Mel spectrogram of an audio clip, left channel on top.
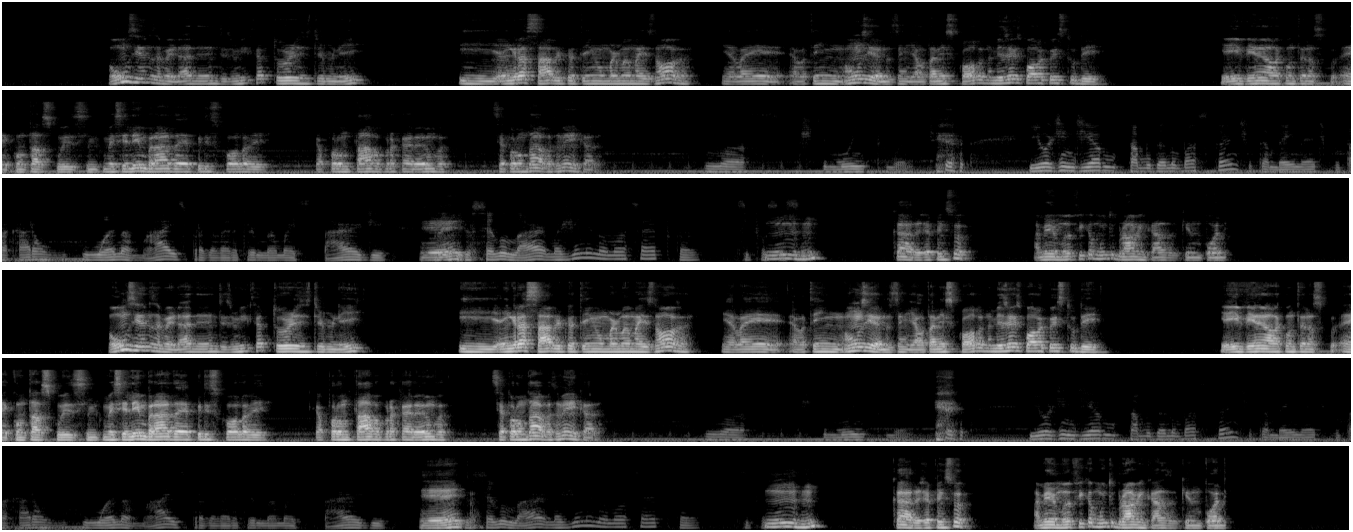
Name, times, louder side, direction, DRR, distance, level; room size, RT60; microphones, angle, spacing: voice 1, 1.1-3.6 4.6-6.9 7.2-11.0 12.2-16.2 16.6-18.0 18.4-19.5 22.8-23.0 31.2-31.6 34.6-35.2 35.9-36.7 37.3-39.2, right 6 dB, 70° right, 0.4 m, -22 dB
voice 2, 4.9-5.2 18.9-19.0 20.5-26.6 26.9-30.8 31.3-34.0 34.3-35.1, left 5 dB, 45° left, 0.5 m, -39 dB
sound 1, 12.2-27.8, left 2 dB, 25° left, 0.9 m, -46 dB
10.0 x 4.2 x 2.6 m
head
